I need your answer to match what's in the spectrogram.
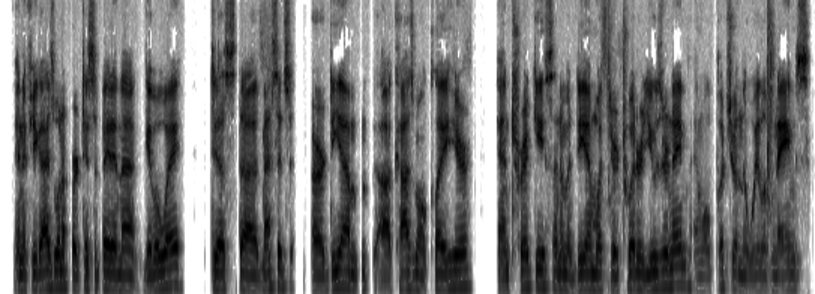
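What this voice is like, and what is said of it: Slightly raspy voice. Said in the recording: “my voice is a little raspy. I'm kind of sick.”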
